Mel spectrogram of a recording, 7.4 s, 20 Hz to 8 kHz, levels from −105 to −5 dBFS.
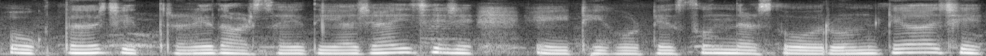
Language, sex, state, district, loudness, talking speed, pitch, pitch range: Odia, female, Odisha, Khordha, -15 LUFS, 95 wpm, 180 Hz, 170-195 Hz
